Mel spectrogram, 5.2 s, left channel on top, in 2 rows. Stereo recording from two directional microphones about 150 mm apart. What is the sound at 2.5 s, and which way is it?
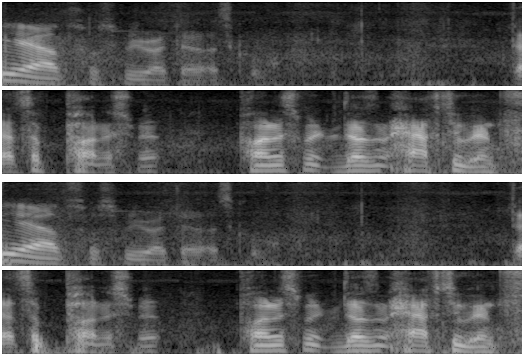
Speech, 60° right (ahead or behind).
